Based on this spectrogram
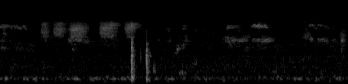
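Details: Young lutino parakeet kept as a pet, born 26 October 2015, giving buzzy, drawn-out chirps with two sharp clicks in the middle of the run.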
